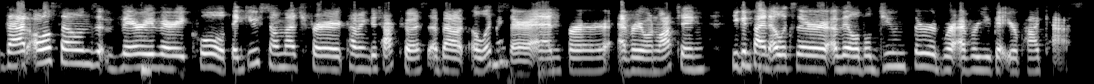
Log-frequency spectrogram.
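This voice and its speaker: A woman's voice: medium pitch, steady tone, normal speed, few pauses, pushed and bright, no echo, dull audio. A woman hosting a casual online interview, with an enthusiastic, friendly manner. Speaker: interviewer, host.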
